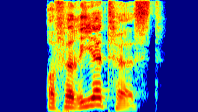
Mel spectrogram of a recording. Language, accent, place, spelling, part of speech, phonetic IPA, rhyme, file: German, Germany, Berlin, offeriertest, verb, [ɔfeˈʁiːɐ̯təst], -iːɐ̯təst, De-offeriertest.ogg
- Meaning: inflection of offerieren: 1. second-person singular preterite 2. second-person singular subjunctive II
